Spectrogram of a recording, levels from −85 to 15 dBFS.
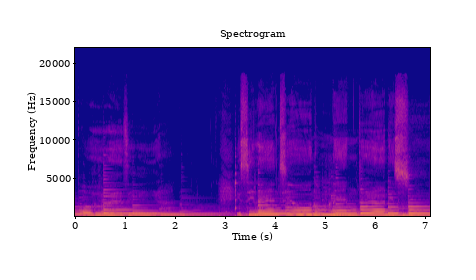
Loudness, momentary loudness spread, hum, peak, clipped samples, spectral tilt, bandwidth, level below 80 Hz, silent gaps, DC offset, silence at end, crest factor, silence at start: -24 LUFS; 16 LU; none; -10 dBFS; under 0.1%; -6.5 dB/octave; 18 kHz; -48 dBFS; none; under 0.1%; 0 s; 14 dB; 0 s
